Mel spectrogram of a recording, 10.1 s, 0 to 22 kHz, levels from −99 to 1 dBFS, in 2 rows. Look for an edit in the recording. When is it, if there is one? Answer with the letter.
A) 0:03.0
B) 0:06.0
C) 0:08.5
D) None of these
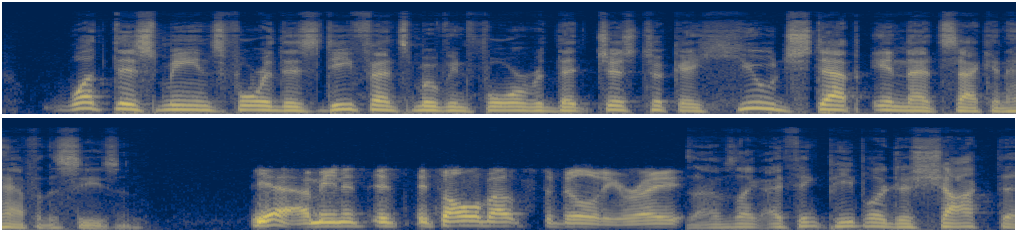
C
